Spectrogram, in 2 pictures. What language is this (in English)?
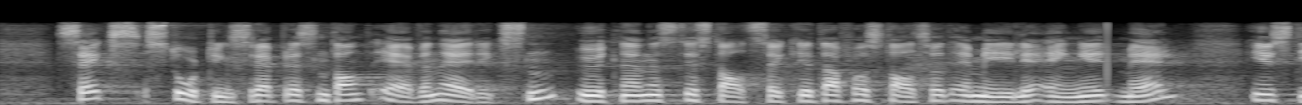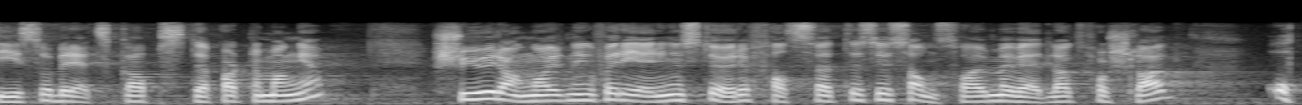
Norwegian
